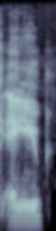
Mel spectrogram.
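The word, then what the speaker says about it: Aiyuk: Like I like Ayuk. Ayuk is how you say his name, right?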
